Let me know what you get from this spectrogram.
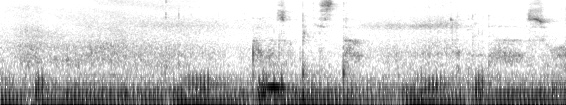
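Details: Doroti, a domestic female cat, purring in a soft low hum beneath close, breathy whispering that takes up much of the short passage.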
